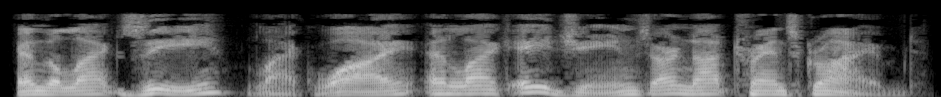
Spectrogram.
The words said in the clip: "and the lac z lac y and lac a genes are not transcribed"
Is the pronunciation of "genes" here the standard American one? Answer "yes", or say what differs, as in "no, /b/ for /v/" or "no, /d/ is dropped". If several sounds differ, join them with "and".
yes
